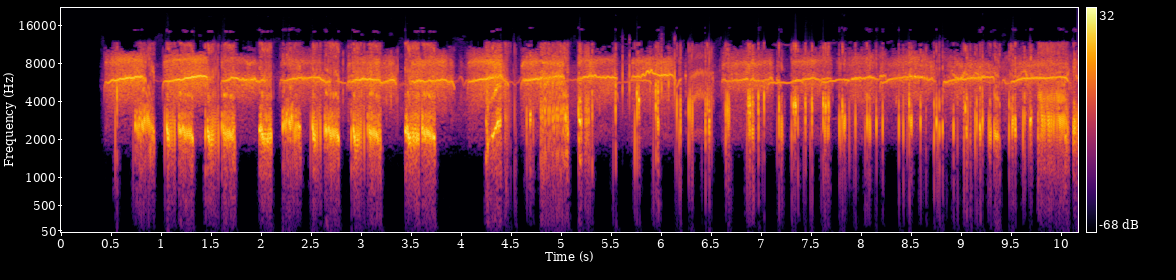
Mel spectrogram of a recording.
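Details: Swiftlets calling the young: dense, fast twittering chirps in quick bursts, with a thin, steady high whistle running over them almost throughout.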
